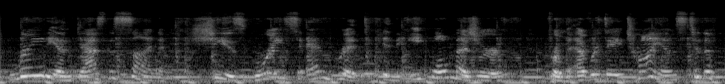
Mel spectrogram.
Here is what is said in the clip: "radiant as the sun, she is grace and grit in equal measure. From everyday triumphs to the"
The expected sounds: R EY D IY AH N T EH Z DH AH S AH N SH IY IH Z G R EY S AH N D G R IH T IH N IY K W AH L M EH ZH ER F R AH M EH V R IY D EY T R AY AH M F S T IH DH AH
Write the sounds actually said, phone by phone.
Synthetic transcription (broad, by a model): R EY D IY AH N T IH Z DH AH S AH N SH IY IH Z G R EY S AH N R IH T IH N IY K W AH L M EH ZH ER F R AH M EH V R IY D EY T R AY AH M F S T IH DH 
